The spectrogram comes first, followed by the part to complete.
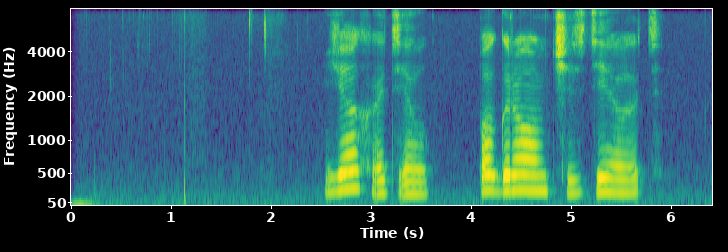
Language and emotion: Russian, sad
